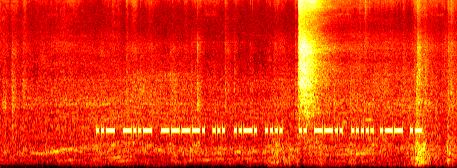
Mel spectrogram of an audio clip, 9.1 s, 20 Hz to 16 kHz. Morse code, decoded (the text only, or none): UX9SFH IZ5WA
